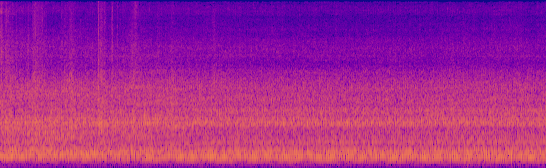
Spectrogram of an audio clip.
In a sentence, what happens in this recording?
A bus is idling gently outside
